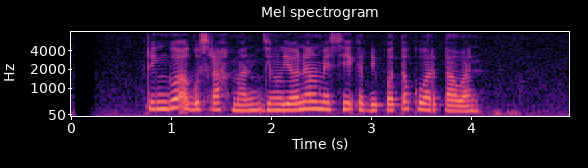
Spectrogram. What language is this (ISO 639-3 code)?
sun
